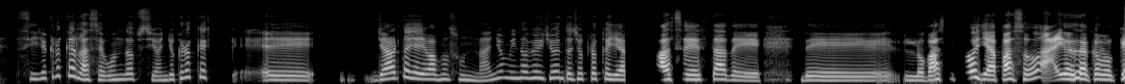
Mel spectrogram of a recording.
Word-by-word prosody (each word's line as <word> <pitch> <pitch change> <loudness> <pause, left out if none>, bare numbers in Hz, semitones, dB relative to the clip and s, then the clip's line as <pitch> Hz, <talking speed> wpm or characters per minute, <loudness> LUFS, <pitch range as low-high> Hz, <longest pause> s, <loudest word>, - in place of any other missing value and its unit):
Sí, 250 -1 -11
yo 280 - -5
creo 390 +7 -8
que 395 -2 0
la 225 - +1
segunda 220 +4 -6
opción, 200 -4 -9
yo 230 - -5
creo 305 +7 -5
que, 330 -1 -5 0.2
eh, 200 0 -5 0.5
ya 230 +6 -1
ahorita 285 +5 0
ya 280 -3 +1
llevamos 235 -2 -2
1 205 -5 -6
año, 235 - -8
mi 300 -2 -6
novio 295 +1 -5
y 290 - -4
yo, 290 +3 -6
entonces, 260 -4 -5
yo 255 - -5
creo 260 0 -5
que 250 -2 -2
ya 220 -1 +2 0.3
hace 220 +1 +4
esta 230 +2 +1
de 180 -5 -3 0.4
de 185 -1 -4
lo 190 -1 -4
básico, 240 +8 +3
ya 215 -3 +7
pasó. 235 +4 +4
Ay, 345 -8 +7
o 235 - +6
sea, 250 -1 +6
como 225 -3 +1
que - - +3
230 Hz, 210 wpm, -20 LUFS, 200-260 Hz, 0.5 s, ya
